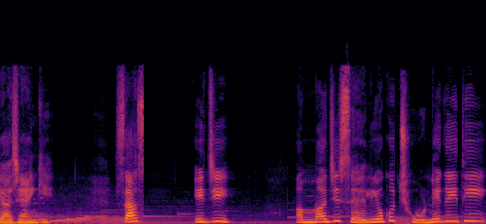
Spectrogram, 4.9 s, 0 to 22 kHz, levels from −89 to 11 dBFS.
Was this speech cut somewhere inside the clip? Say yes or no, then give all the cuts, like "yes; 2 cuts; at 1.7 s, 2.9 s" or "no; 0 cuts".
yes; 1 cut; at 1.4 s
